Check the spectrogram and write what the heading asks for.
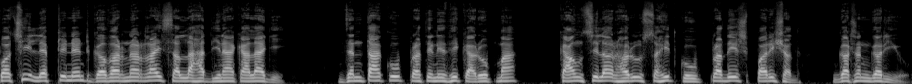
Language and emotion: Nepali, neutral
